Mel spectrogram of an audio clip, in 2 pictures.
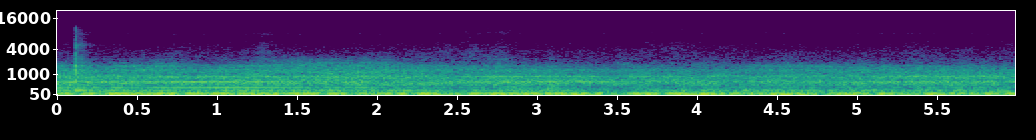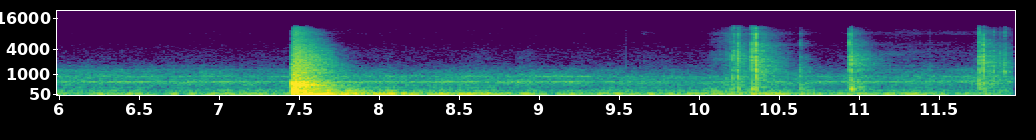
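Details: Quiet indoor room hum with a steady low drone, a sharp knock or door thump near the middle, and a few faint clicks toward the end; no animal voice.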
